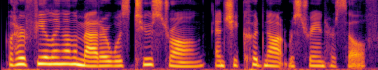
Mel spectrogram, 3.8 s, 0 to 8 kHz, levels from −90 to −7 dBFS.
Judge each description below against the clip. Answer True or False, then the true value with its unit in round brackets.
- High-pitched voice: True (215 Hz)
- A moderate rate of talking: False (240 wpm)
